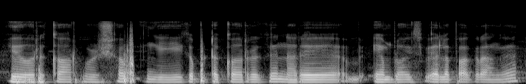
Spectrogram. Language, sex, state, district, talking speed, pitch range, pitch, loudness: Tamil, male, Tamil Nadu, Kanyakumari, 125 wpm, 110-120 Hz, 115 Hz, -17 LUFS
